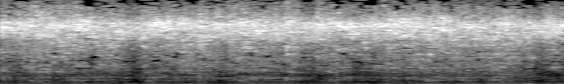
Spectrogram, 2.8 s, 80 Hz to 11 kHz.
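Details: V8 started with a little choke on a cool night after the broken pushrod was fished out; a loud, raspy but steady idle through a holed exhaust, now firing on all eight cylinders. It smoked a lot.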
